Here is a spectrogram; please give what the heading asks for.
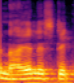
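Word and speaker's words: nihilistic: विद्यार्थी ध्यान दें, शब्द नायलिस्टिक में एच को नहीं बोला जाता, उच्चारण होगा नायलिस्टिक, अर्थ है शून्यवादी।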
